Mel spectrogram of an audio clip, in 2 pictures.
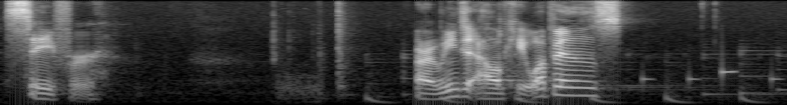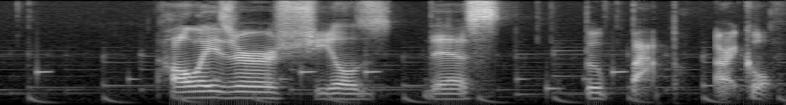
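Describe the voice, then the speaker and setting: A man giving casual commentary while playing a game, rambling on with lots of filler words. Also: medium pitch. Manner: rambling, filler-heavy, frequent "like". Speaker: let's play YouTuber. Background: faint game music.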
